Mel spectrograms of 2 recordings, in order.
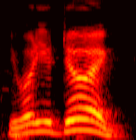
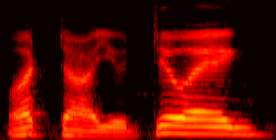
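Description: First: Startled challenge. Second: Slow, stretched-out question; slow, incredulous challenge; drawn-out questioning. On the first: Challenges another player, first take. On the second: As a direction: drag each word out in disbelief. Repeats the question slowly. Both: Real, not acted.

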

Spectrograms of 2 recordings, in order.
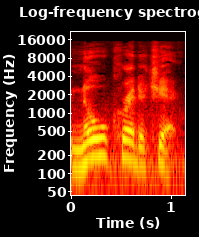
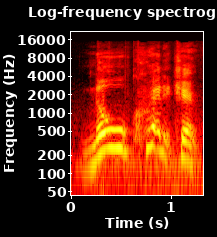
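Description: First: Said in the usual way. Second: No pitched high and drawn out slowly; stress on No. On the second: Shown as a demonstration. Pitchman stressing No to viewers. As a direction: lean hard on No, slower. Repeats the selling point.

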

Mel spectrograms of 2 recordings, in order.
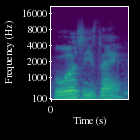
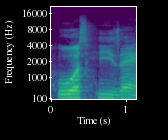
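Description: First: "was he" linked, "he there" run as "zi-zɛ"; teacher shows the right linked reading, quietly. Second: Slow, "was" ending on an S sound, unlinked; teacher shows the wrong unlinked reading. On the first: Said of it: "nữa, mà". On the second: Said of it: "Không phải là". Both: Shown as a demonstration.

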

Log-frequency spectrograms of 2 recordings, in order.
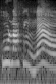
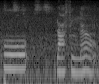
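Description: First: Slow, loud, higher gloating question; loud taunt. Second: Quiet taunt. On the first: Player to killer, loud gloating taunt. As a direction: call it out, stretching the words. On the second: Player to killer, quiet taunt. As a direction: say it softly, with a gap after "Who". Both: Pretend.

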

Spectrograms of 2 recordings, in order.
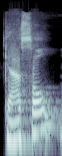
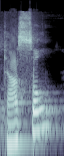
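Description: First: "Castle" as cassel, no T; silent T. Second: "castle" as cas-tel, T audible; T sounded. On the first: Teacher models common words, silent T in "Castle". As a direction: say "Castle" with the T dropped. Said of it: "T is not pronounced". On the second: Teacher shows what not to say, T sounded in "castle". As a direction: say "castle" pronouncing the T. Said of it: "not castle". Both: Shown as a demonstration.

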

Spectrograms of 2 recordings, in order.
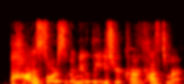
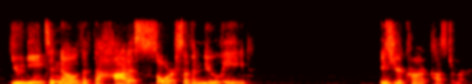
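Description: First: "hottest" lifted high and hit hard, then falling; emphatic repeat. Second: Each word laid down slowly and evenly, "hottest source" given weight; slow and deliberate. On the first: Coach repeating the key line to her team, higher and punchier. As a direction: hammer it home a second time, higher. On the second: Coach spelling out a key sentence to her team, slow and measured. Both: Shown as a demonstration. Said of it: "I can't say this enough".

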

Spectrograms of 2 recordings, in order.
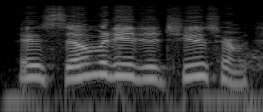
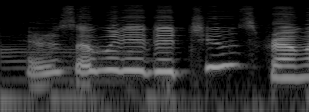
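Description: First: Said in the usual way. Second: Higher repeat. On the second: Shown as a demonstration.

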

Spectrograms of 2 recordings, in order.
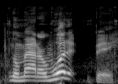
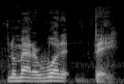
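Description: First: What hit loud and falling in "no matter what it be"; driving the point home, loud and falling on "what"; emphatic, louder. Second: Said in the usual way. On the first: Real, not acted. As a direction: punch "what" with a strong fall. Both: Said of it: "repeated for weight".

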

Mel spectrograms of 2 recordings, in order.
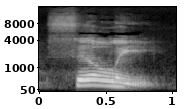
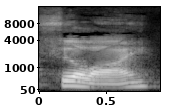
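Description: First: "silly" said as sill-ee; long E ending. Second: "silly" said as sill-eye; wrong long I ending. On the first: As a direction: end "silly" on a long, falling ee. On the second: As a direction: end "silly" on an eye sound, slowly. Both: Shown as a demonstration. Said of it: "Not silly".

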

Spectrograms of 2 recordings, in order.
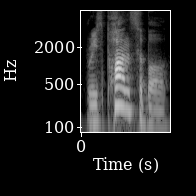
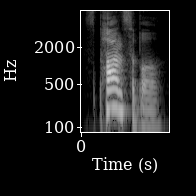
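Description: First: Slow whispered "Responsible."; voiceless and drawn out. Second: Said in the usual way. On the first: Shown as a demonstration. Teacher whispering the word for the learner to copy.

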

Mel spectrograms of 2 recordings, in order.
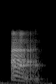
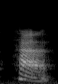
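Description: First: "Air" with no H sound; silent H. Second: "Hair" with the H pronounced; H sounded. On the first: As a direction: say "Air" starting straight on the vowel. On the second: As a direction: say "Hair" starting with an audible H. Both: Shown as a demonstration. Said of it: "wait, air?".

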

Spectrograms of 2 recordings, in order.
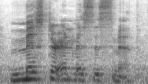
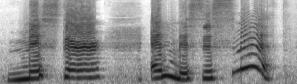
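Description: First: Said in the usual way. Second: Loud, slow, drawn-out reveal; belted out with pauses between words; dramatic reveal. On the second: Real, not acted. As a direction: announce the title like a big discovery. Dramatic reveal, louder take.

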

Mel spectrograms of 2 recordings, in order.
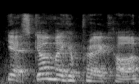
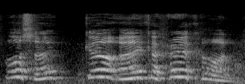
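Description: First: Said in the usual way. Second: Much higher puppet dog voice; the puppet chimes in eagerly. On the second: Acted. Puppet George repeats the suggestion.

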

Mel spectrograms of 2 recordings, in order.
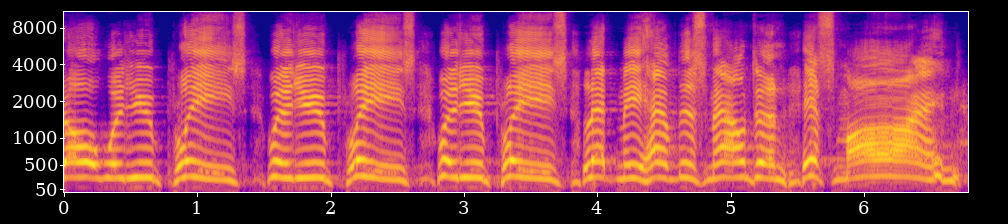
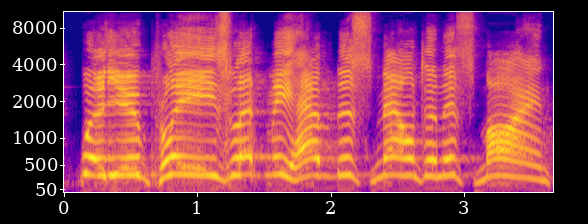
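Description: First: Pleading plea. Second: Shouted demand. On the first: Caleb pleading for the mountain. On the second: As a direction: demand the mountain outright. Caleb's plea, repeated. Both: Acted.

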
